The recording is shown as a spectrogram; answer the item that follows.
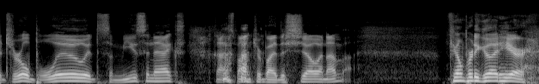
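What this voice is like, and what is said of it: Voice affected by a cold. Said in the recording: “I don't know if you can tell, but I have a cold/flu”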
